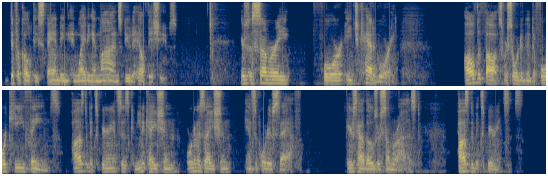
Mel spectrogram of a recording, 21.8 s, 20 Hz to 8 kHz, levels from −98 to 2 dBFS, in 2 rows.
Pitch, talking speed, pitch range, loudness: 115 Hz, 110 wpm, 110-120 Hz, -23 LUFS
